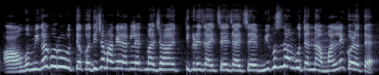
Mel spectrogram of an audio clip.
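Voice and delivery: high-pitched helpless protest; Arjun. Retold or imitated. Husband pressed to stop visitors, protesting helplessly. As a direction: protest as an exasperated husband, acted.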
